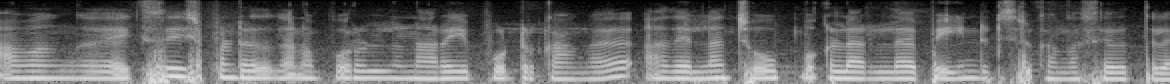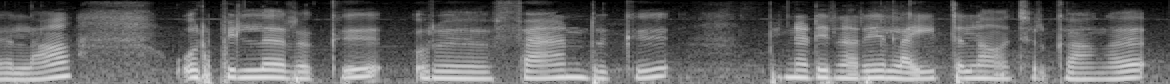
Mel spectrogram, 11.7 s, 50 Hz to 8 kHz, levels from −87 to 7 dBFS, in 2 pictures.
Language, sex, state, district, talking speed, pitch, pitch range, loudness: Tamil, female, Tamil Nadu, Kanyakumari, 130 wpm, 190 Hz, 180-205 Hz, -13 LUFS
